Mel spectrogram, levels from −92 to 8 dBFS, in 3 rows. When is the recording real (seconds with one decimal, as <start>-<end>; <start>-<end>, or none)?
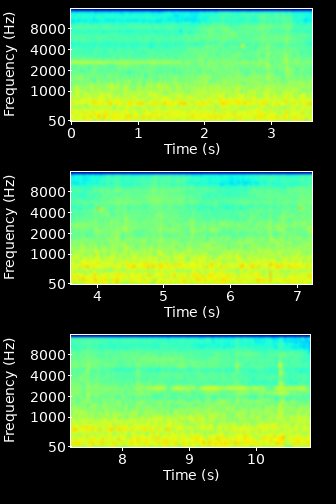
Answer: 0.0-10.8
